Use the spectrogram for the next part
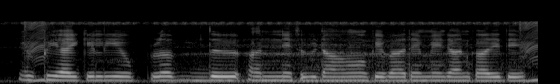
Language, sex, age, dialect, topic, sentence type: Hindi, female, 25-30, Kanauji Braj Bhasha, banking, question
